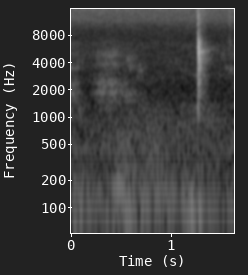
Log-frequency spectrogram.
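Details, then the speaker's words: Vauxhall Astra J/GTC oil change, click-type torque wrench on a T45 bolt set to 14 Nm: two sharp metallic clicks over a quiet background as it reaches setting; tightening is done. "there you go don't know if you can hear that but you can hear it clicking that's it you don't need to tighten it no more"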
